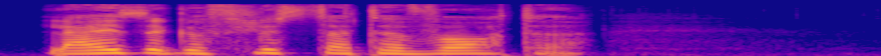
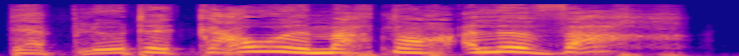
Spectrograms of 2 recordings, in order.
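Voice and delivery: annoyed cursing, pitched up; verärgertes Fluchen; 4 semitones higher than usual. A narrator's reading. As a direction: grumble crossly at the noise. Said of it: "fluchte eine dunkle Stimme". (ärgerlich schimpfen)

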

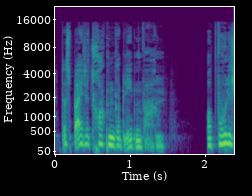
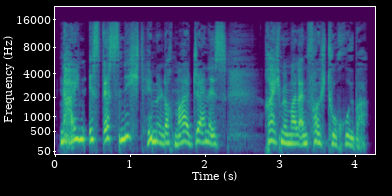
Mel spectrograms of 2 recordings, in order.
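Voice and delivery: exasperated mother; 4 semitones higher, 4 dB louder than usual. Acted. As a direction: snap back indignantly, then demand help. Upset mother snaps back, demands wipe. (genervte, aufgebrachte Mutter)

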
